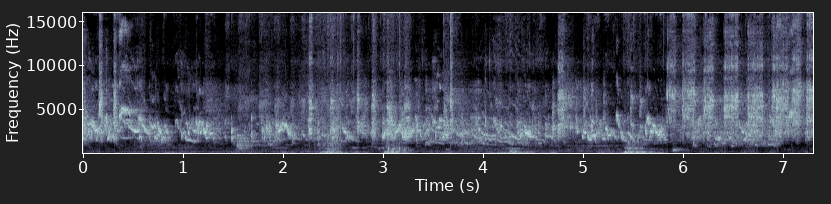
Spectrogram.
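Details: Budgerigars chirping in the morning: a dense, continuous chatter of high squeaky chirps and warbles from several birds at once, with soft low thumps underneath.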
